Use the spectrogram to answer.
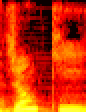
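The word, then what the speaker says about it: jonquille: ミモザと言いますキズイセンは女性名詞でらジョンキー湯らジョンキーと発音します最後に菜の花これ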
